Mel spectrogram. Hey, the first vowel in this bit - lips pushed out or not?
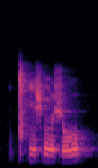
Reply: no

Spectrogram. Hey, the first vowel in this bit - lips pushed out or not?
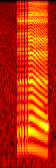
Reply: no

